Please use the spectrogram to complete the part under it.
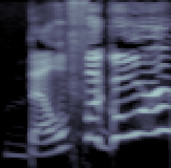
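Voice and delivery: high, loud questioning name; rising disbelief on an odd name; puzzled. Retold or imitated. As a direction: read it as a baffled question. Puzzled reading of own notes.

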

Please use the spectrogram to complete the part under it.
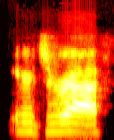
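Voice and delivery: ordinary delivery

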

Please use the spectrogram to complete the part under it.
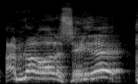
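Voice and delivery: high loud protest; indignant shout. Real, not acted. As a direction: shout it in outrage.

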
